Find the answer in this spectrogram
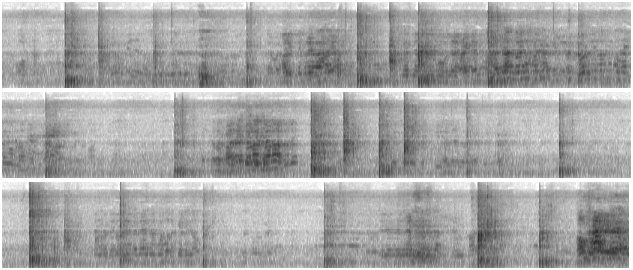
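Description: A volleyball being struck by hand over and over during rallies: many sharp smacks at irregular intervals, some in quick runs, over voices of players and onlookers calling out.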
